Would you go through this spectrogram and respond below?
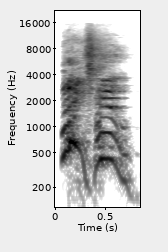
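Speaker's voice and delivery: high excited yell; excited shout. Real, not acted. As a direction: blurt it out loud. Sudden reaction to chat.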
